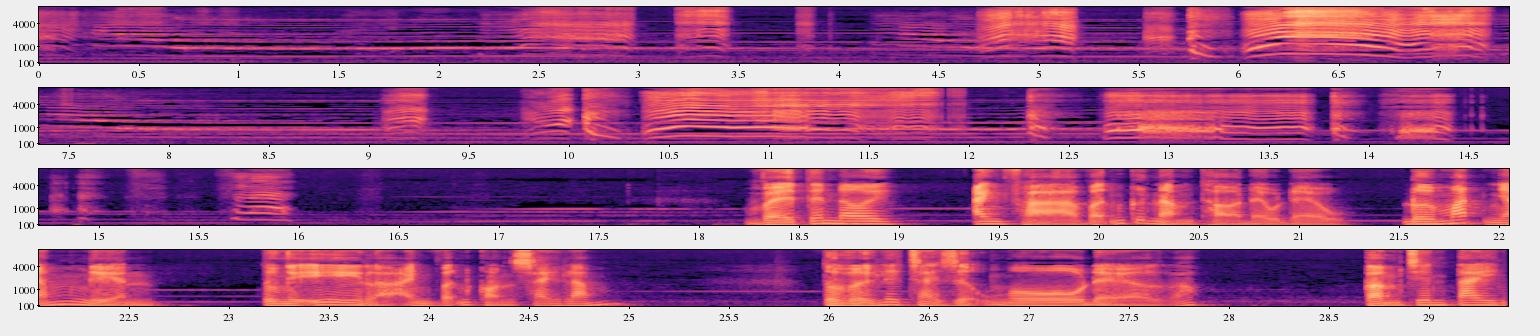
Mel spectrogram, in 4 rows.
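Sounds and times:
child crying echoing from a ravine: 0.0 - 8.3, 9.0 - 14.5
speech: 18.3 - 25.1, 26.0 - 28.0, 28.7 - 29.3.

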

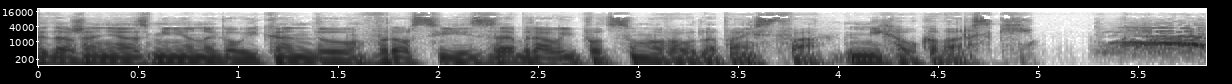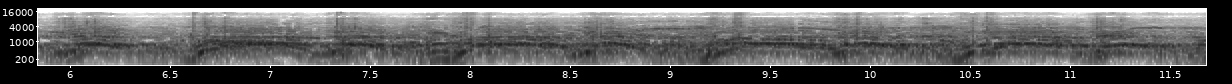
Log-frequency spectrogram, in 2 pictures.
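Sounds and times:
speech: 0.0 - 5.0
continuous roar of many shouting voices: 5.3 - 11.6
large crowd of protesters chanting in unison at night picket: 5.3 - 11.6.

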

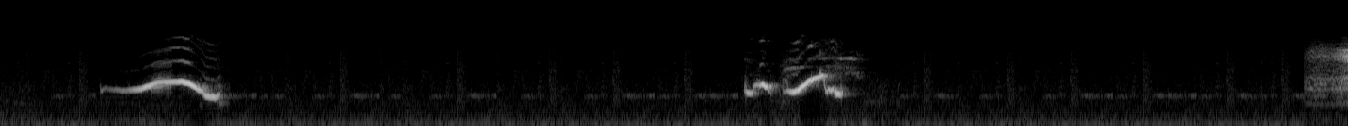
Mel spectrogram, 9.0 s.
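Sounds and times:
black-naped oriole fluty whistled phrases: 0.7 - 1.6, 5.0 - 5.8.

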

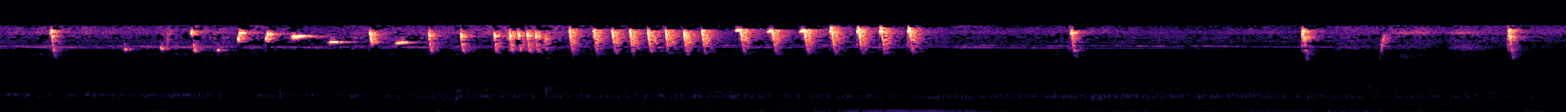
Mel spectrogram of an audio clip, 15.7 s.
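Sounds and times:
sooty-headed bulbul calling in fast runs of high chirping notes: 0.4 - 9.4, 13.0 - 15.3.

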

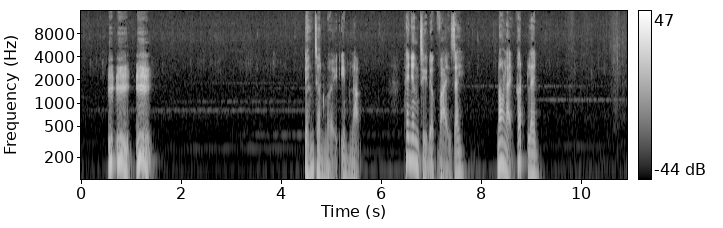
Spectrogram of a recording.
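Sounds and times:
speech: 0.5 - 1.4, 4.7 - 5.7, 6.5 - 9.2
man clearing his throat: 0.6 - 1.5.

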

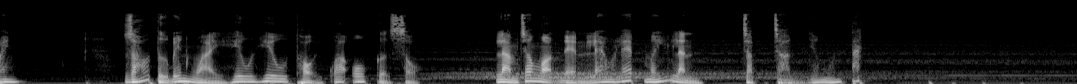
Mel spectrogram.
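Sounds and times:
steady low hum: 0.0 - 10.7
speech: 1.3 - 4.3, 5.0 - 8.7
pounding heartbeat: 9.3 - 10.4.

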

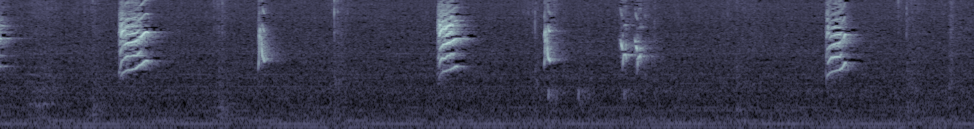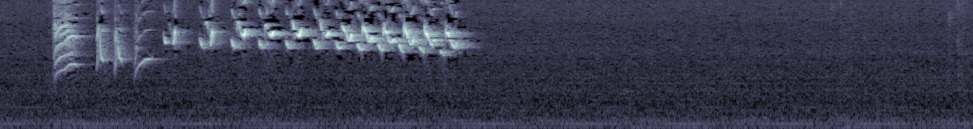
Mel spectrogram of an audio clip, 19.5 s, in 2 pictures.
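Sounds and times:
canary giving sharp chirps: 0.0 - 0.3, 1.2 - 1.8, 2.5 - 2.9, 4.3 - 6.7, 8.2 - 8.7, 10.2 - 14.6.

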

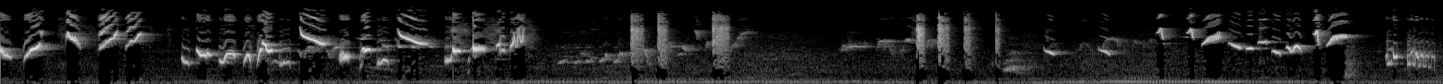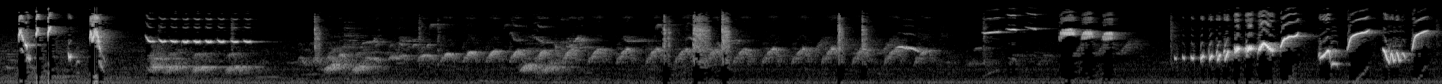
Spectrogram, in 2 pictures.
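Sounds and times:
white-rumped shama singing whistles: 0.0 - 7.5, 10.4 - 17.2, 18.2 - 28.8.

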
